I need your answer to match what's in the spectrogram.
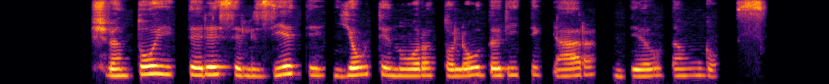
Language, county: Lithuanian, Šiauliai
